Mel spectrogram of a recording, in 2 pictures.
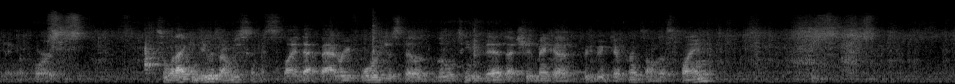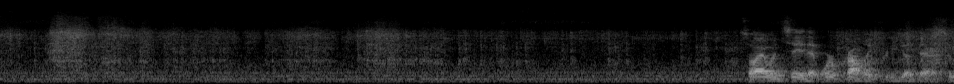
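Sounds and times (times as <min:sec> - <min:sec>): soft rustles of handling foam: 0:00.0 - 0:19.0.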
